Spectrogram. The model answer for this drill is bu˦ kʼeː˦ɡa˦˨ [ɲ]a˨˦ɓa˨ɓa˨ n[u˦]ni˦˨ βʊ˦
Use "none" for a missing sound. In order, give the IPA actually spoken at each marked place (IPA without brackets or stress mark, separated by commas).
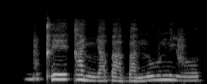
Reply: ɲ, uː˦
